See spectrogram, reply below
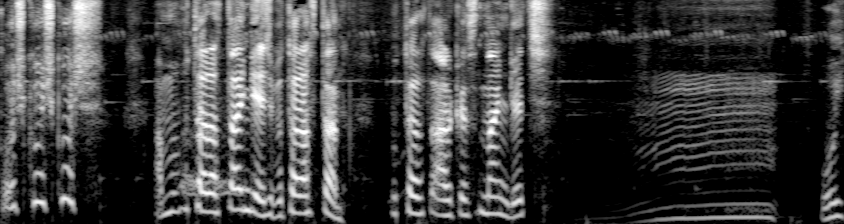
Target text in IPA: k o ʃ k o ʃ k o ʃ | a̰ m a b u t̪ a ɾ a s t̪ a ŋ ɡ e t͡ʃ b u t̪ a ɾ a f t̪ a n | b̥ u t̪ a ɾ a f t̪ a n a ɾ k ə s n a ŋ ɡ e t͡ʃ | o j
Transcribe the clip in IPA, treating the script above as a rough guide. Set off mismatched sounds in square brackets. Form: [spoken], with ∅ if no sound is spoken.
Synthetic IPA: k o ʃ k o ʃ k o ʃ | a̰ m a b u t̪ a ɾ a [f] t̪ a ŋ ɡ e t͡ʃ b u t̪ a ɾ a f t̪ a n | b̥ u t̪ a ɾ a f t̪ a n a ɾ k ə s n a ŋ ɡ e t͡ʃ | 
